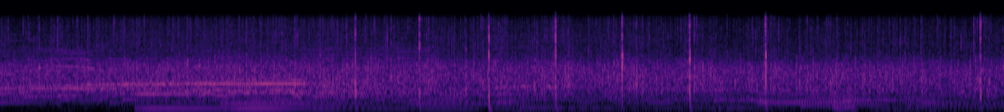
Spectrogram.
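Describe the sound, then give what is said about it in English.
An audience claps steadily for several seconds, a dense wash of handclaps with a few sharper individual claps standing out, while low sustained musical tones play underneath. “Come on, give them a big, big clap.”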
